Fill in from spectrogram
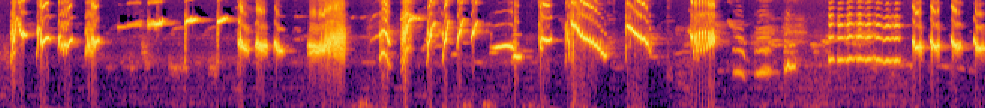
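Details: Richly varied 'isian mewah' song of an Asian pied starling used as a singing lure: dense chattering chips, high thin whistles, harsh squawks, looping slurs and a metallic buzzy trill near the end.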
